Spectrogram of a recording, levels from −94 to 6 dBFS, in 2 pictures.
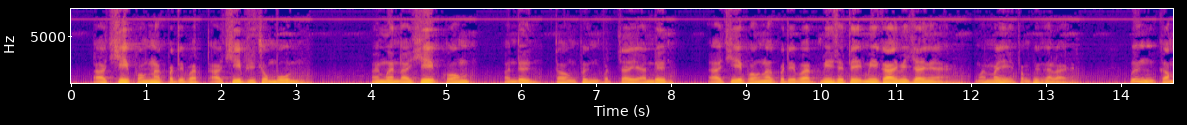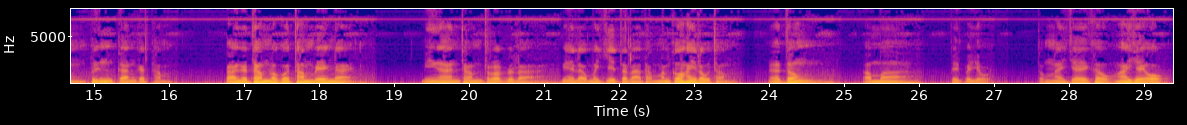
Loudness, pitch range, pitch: -17 LUFS, 95-120 Hz, 110 Hz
